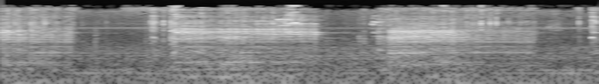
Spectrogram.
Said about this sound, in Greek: Δεν είναι πόρτα αυτό. Είναι κάτι το οποίο το κάνουμε μικρή, το κάνουμε μεγάλη. Κούνια. Δεν το κάνουμε σπίτι μας, το κάνουμε κάπου έξω. Κούνιες.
